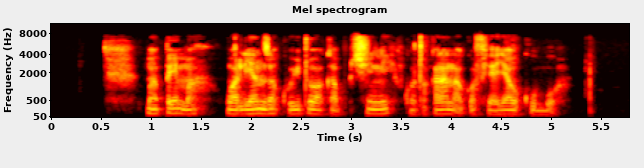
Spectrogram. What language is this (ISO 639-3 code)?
swa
